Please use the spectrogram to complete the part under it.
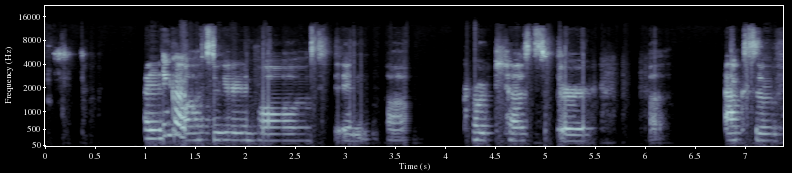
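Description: Another young woman speaks steadily over an online call.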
